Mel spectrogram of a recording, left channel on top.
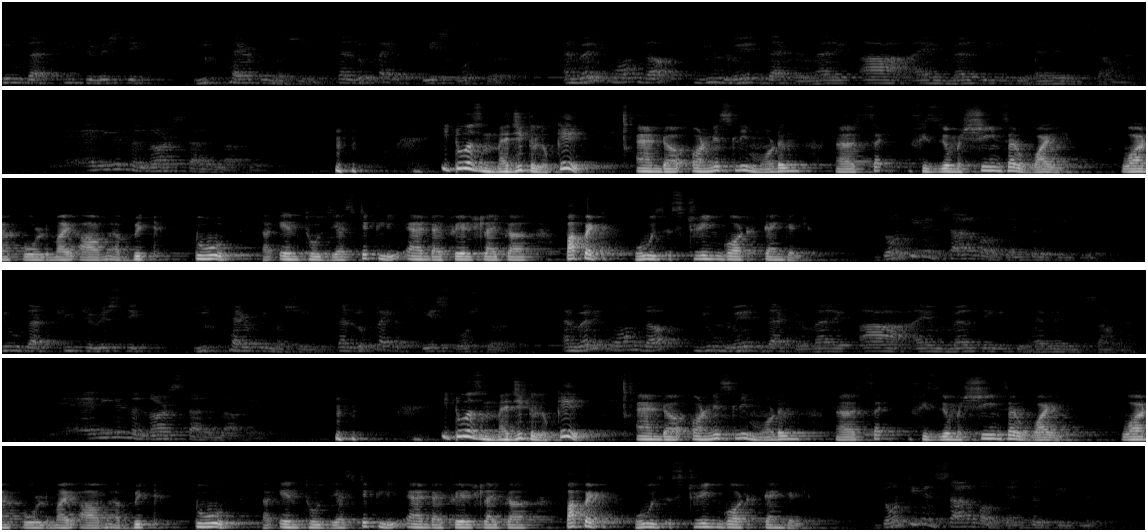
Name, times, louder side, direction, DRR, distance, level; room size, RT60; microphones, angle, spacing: voice 1, 0.0-5.1 5.6-11.3 11.9-14.1 31.3-33.8, right 1 dB, 75° right, -1 dB, 2.1 m, -49 dB
voice 2, 15.4-17.3 17.8-19.5 19.8-22.1 22.6-24.5 24.8-25.2 25.5-29.0 29.2-30.9, left 1 dB, 15° left, 6 dB, 0.4 m, -27 dB
22.0 x 9.6 x 2.7 m, 0.92 s
head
